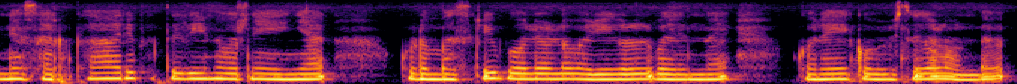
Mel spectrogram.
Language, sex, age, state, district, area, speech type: Malayalam, female, 18-30, Kerala, Palakkad, rural, spontaneous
